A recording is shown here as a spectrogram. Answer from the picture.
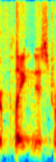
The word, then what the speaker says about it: Platonist: But remember, Platonist rhymes with Satanist.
